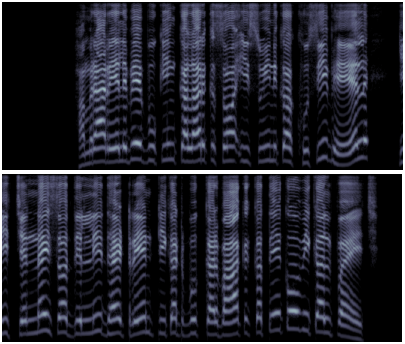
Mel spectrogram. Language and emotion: Maithili, happy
